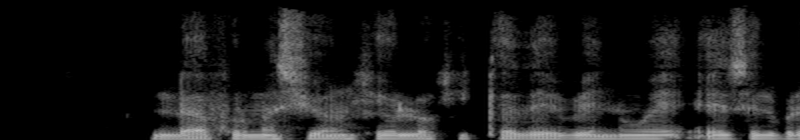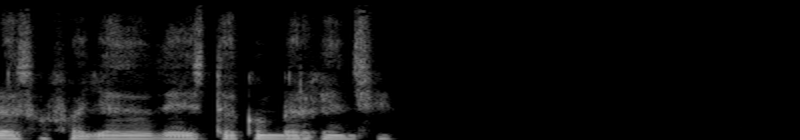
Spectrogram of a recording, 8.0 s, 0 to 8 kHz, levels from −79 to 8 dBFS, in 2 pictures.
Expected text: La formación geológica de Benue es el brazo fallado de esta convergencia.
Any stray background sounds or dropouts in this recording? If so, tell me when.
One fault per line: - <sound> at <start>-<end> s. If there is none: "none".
none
